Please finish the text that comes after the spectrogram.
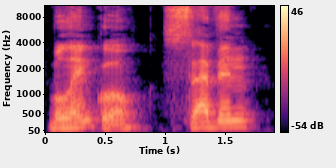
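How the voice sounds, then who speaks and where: A man teaches through in a live online lesson, speaking at a very slow, unhurried pace. His pitch sits in an ordinary middle range. He drills phrases patiently and switches easily between the two languages. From United States. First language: English. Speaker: English teacher.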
